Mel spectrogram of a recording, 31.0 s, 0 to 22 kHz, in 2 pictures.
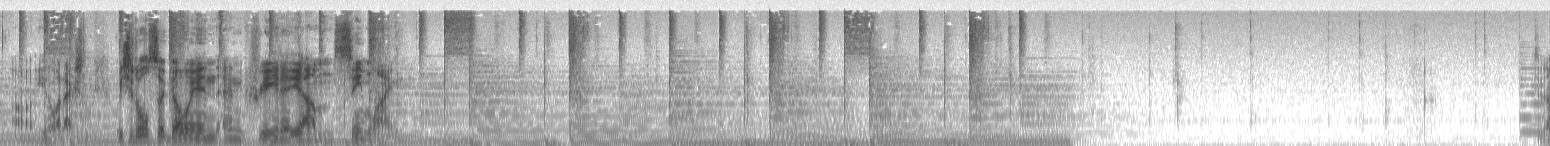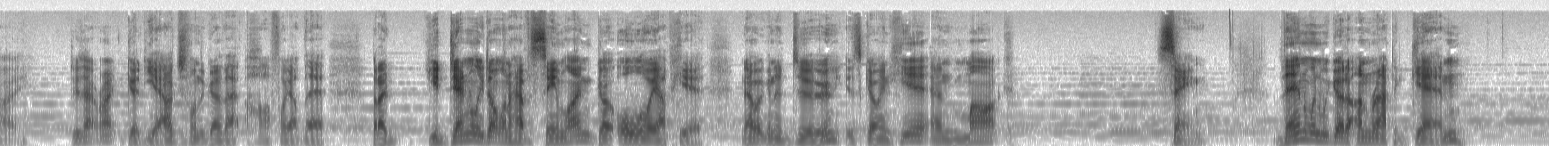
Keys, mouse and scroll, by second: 0.2-0.8 scroll up 2, 0.8-2.9 shift+middle drag, 2.9 click, 3.3-4.6 middle drag, 4.6 shift+click, 5.3 shift+click, 6.6-12.4 middle drag, 12.4 shift+click, 13.5 shift+click, 14.7 click, 15.1-17.8 middle drag, 17.8 click, 18.2 scroll down 3, 18.5 middle click, 19.2-19.7 scroll up 1, 19.7-23.6 middle drag, 23.6-27.2 drag, 27.2-30.9 right drag.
